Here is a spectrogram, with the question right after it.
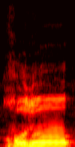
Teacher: خا حروف مستعلیہ ہے، پر پڑھیں گے، واو مدہ کو ایک الف کے برابر کھینچ کر پڑھنا ہے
